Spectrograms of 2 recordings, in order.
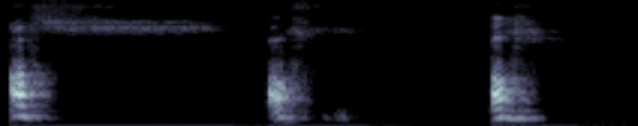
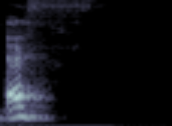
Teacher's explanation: انا بطلع الحرف مفخم مصطحب بهواء، الهواء ده بيملى نفسي، بيملى بقي، بيملى التجويف الفمي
